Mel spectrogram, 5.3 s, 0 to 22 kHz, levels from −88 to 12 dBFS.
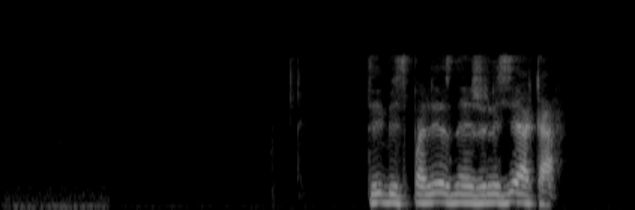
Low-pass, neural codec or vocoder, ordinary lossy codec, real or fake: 7.2 kHz; autoencoder, 48 kHz, 128 numbers a frame, DAC-VAE, trained on Japanese speech; none; fake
